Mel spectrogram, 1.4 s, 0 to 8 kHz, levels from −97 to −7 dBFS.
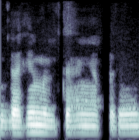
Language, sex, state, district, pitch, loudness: Hindi, male, Bihar, Jahanabad, 105 Hz, -16 LUFS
